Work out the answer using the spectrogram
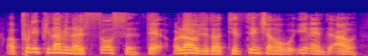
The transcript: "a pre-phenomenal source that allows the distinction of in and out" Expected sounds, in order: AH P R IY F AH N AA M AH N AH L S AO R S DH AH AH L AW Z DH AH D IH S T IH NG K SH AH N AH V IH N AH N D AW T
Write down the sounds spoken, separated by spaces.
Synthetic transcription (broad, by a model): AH P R IY P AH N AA M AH N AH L S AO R S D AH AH L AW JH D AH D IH S T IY NG K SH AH N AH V IH N AH N D AW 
